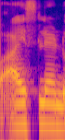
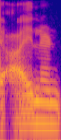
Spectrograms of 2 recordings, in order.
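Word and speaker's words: island: For example S के साथ अगर हम पढ़ें तो आइसलैंड होगा, लेकिन हम आइसलैंड नहीं पढ़ते, आइलैंड पढ़ते हैं, तो एस हमारा साइलेंट होता है।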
